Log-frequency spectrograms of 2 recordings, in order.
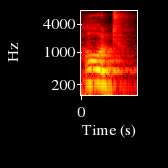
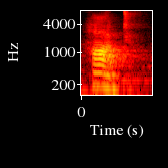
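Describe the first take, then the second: First: The vowel sounds like a long 'oh'. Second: The vowel sounds like an open 'ah'. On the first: The speaker calls it wrong. "लेकिन ये होट नहीं" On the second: The speaker calls it right. "ये हार्ट है"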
